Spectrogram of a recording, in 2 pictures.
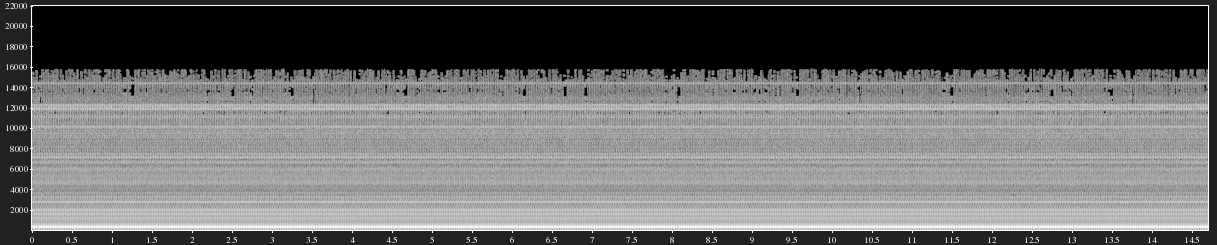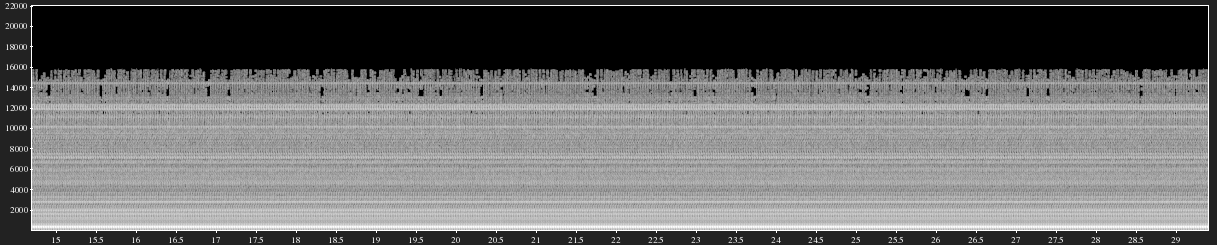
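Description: A steady, unchanging electronic drone: one strong low hum with fainter overtones above it, held at the same pitch and level throughout without any break.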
